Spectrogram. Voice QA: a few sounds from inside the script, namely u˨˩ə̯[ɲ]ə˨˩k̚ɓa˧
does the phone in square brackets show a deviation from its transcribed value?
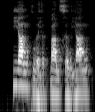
yes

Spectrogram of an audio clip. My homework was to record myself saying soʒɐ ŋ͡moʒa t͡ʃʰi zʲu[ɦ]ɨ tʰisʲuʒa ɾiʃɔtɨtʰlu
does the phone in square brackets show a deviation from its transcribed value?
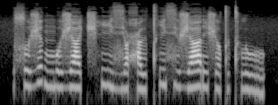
yes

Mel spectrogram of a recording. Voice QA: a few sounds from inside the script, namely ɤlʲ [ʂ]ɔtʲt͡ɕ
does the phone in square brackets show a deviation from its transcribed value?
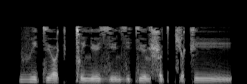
no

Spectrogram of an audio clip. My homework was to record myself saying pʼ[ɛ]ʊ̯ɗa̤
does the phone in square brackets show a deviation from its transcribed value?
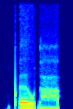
no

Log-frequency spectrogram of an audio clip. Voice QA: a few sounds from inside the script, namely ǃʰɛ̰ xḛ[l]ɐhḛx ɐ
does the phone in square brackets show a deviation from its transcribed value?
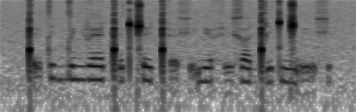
yes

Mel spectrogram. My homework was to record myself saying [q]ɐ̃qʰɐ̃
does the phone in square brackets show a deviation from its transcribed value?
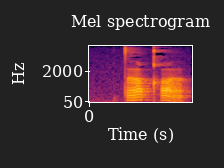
yes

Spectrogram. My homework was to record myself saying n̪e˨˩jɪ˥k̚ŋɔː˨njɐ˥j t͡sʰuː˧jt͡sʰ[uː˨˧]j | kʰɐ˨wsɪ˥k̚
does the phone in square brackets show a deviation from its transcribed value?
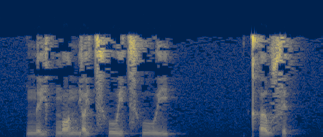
no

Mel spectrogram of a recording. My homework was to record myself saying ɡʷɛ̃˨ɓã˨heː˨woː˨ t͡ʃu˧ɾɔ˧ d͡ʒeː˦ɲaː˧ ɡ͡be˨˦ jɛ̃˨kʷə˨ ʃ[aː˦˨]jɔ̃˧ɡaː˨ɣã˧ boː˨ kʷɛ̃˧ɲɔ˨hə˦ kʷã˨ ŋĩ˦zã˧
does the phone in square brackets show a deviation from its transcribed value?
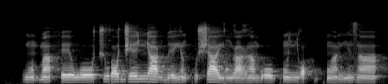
no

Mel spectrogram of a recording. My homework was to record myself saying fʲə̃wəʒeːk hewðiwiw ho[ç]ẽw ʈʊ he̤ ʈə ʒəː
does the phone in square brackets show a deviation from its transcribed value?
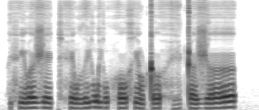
yes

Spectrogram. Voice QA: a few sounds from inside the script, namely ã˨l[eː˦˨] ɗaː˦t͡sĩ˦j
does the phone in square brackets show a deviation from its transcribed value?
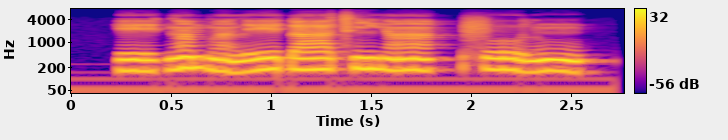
yes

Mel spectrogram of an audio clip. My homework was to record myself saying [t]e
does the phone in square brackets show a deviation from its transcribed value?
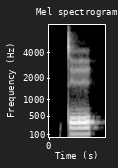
no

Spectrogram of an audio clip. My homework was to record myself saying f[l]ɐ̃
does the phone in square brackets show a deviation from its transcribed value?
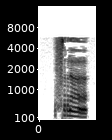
yes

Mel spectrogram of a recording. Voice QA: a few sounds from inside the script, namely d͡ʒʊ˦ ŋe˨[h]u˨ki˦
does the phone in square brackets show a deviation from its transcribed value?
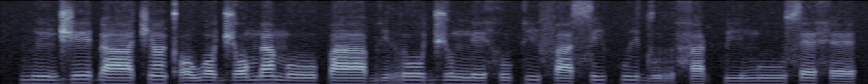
no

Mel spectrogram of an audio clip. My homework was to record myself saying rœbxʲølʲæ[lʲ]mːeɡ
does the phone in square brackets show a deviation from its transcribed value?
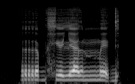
yes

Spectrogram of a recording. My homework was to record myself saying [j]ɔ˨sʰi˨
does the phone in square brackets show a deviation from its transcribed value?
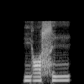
no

